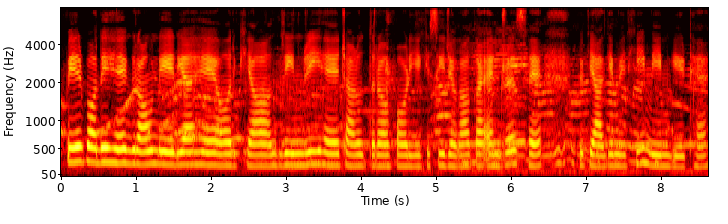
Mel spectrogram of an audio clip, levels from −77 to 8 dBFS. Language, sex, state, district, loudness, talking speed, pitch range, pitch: Hindi, female, Bihar, Muzaffarpur, -16 LUFS, 175 wpm, 195-225 Hz, 205 Hz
